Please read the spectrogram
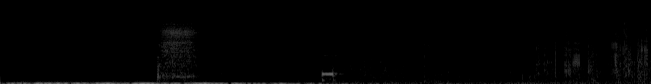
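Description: Quiet room tone with a low hum, broken about a second and a half in by one short, sharp sniff from a crying man, then faint rustling.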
